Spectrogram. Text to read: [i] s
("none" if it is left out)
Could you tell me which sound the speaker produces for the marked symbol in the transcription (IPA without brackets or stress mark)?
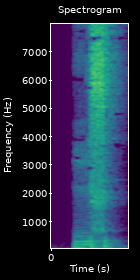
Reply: i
